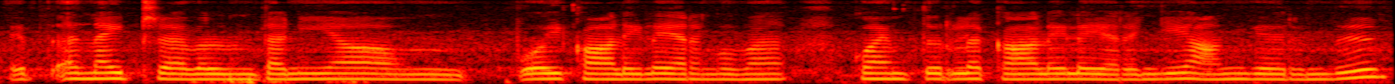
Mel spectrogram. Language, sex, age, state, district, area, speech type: Tamil, female, 45-60, Tamil Nadu, Thoothukudi, urban, spontaneous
